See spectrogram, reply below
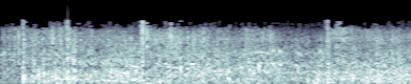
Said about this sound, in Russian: В канун Нового года тбилисские дворы на несколько минут погрузились в пороховой туман фейерверков. Небо озарилось огоньками самых разных оттенков, но некоторые тбилисцы не успели насладиться зрелищем.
